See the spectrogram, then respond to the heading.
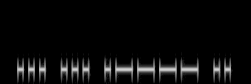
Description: Morse code, heard as a keyed tone, about 22 wpm, 700 Hz. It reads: SS1I
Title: Four Challenging Letter-Number Combinations 22wpm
